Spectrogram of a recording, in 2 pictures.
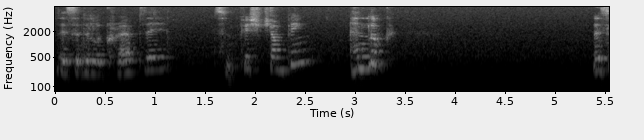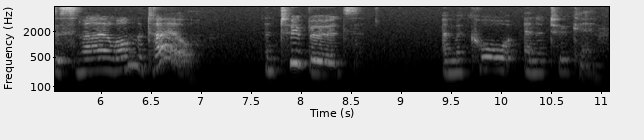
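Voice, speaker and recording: An older woman tells a picture-book story to young children at a very slow pace. She pauses to describe and question as she goes. The recording is echoey and a little distant from the mic, with faint hiss behind her. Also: fairly high pitch, animated, a bit bright. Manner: unhurried, pausing to describe pictures and ask questions.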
